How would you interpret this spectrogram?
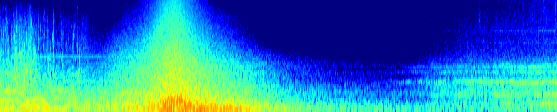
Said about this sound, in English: He did, as the magic expired, that last burst of flight carrying them further out over the water to splash down hard into the cold lake.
